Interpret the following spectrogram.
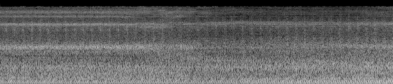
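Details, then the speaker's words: VW Bug with swapped-in estate-sale air-cooled flat-four engine, still warming up after replacing a bad ignition wire: steady even low chug idle with fan hiss, earlier stutter gone; carburetor still to be adjusted. "Sounds good though. Yeah, that stutter went away."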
